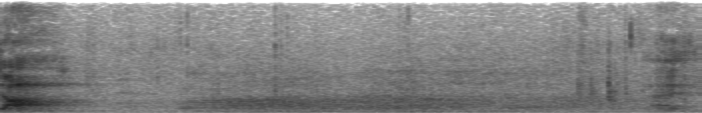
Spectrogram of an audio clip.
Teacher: da is a medial consonant it's halfway between a front and a back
